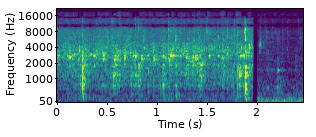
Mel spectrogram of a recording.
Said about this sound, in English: You just have to be careful when you're frying fish.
